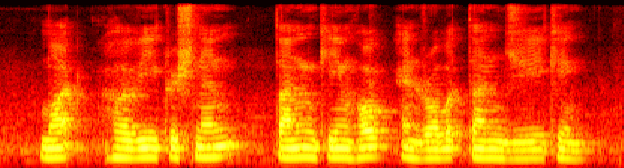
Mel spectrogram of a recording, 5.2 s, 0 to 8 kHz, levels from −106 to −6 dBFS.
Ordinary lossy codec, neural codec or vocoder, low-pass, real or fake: none; none; 7.2 kHz; real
